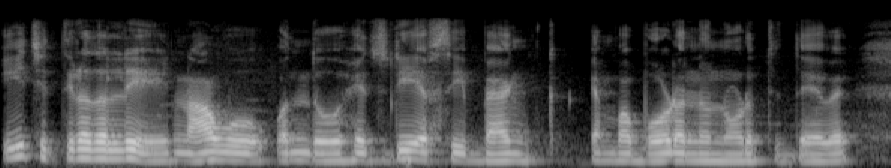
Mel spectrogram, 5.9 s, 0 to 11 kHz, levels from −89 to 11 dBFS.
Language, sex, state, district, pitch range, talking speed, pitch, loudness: Kannada, male, Karnataka, Bangalore, 100-115 Hz, 90 wpm, 105 Hz, -20 LUFS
